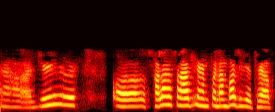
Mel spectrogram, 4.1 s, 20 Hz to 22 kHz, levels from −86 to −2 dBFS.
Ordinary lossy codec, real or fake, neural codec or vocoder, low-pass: MP3, 16 kbps; fake; codec, 16 kHz, 0.8 kbps, ZipCodec; 3.6 kHz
